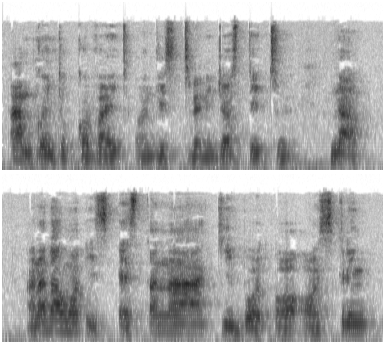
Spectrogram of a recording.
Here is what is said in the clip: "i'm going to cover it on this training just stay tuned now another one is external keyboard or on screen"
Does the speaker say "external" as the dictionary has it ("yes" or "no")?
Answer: no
